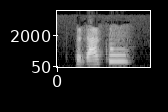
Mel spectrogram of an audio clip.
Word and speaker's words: Sudoku: And also the Sudoku.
